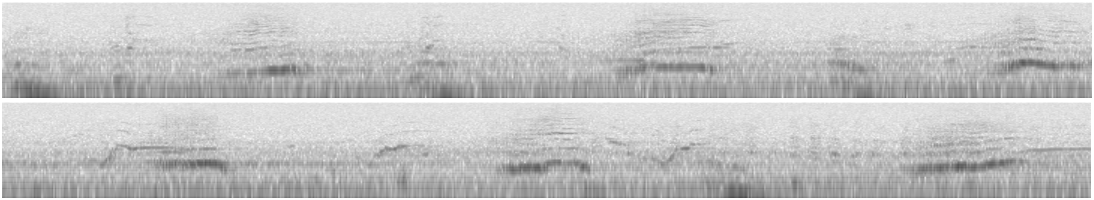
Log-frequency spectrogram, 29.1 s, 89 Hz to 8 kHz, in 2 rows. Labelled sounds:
1.7	2.0	humpback whale, 1.3 to 2.8 kHz
3.0	3.9	humpback whale, 0.90 to 4.4 kHz
8.4	9.8	humpback whale, 0.90 to 4.5 kHz
12.7	13.2	humpback whale, 0.86 to 3.0 kHz
13.5	14.4	humpback whale, 1.3 to 3.4 kHz
16.0	17.4	humpback whale, 0.80 to 1.1 kHz
19.6	20.2	humpback whale, 0.80 to 3.1 kHz
21.3	22.9	humpback whale, 0.96 to 3.8 kHz
23.5	23.9	humpback whale, 0.83 to 1.2 kHz
26.9	29.0	humpback whale, 0.80 to 2.9 kHz

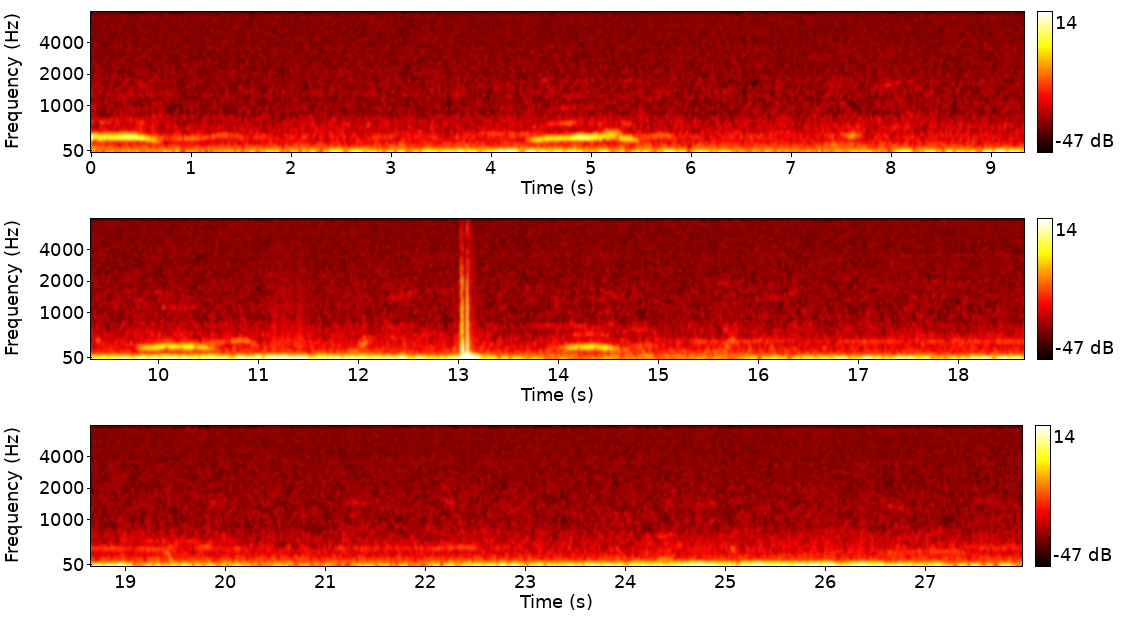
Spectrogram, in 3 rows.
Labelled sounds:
12.3	12.6	humpback whale, 1.3 to 1.6 kHz

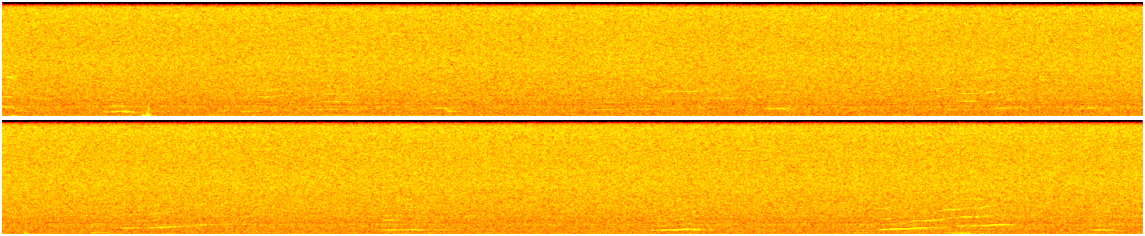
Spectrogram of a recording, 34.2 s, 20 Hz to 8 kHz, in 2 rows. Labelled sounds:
14.3	14.6	humpback whale, 0.99 to 1.1 kHz
30.7	31.7	humpback whale, 0.83 to 1.9 kHz

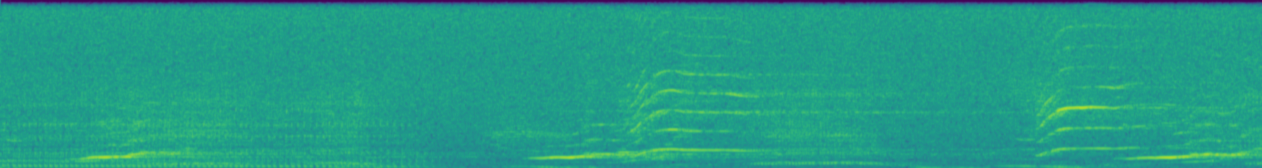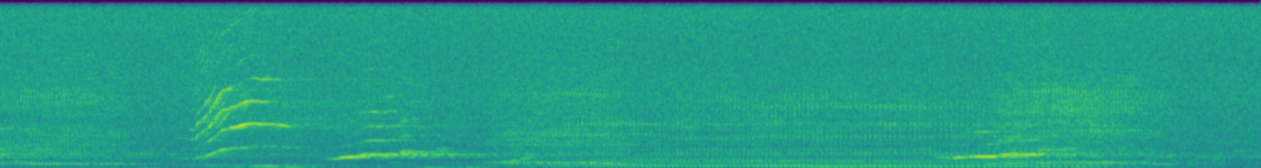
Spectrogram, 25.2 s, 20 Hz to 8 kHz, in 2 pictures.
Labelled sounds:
1.1	1.3	humpback whale, 1.6 to 1.8 kHz
2.8	3.1	humpback whale, 2.7 to 3.0 kHz
4.8	5.2	humpback whale, 1.4 to 1.8 kHz
6.2	8.5	humpback whale, 0.80 to 6.2 kHz
10.4	12.7	humpback whale, 0.80 to 7.9 kHz
14.4	15.6	humpback whale, 0.80 to 4.4 kHz
16.2	17.2	humpback whale, 0.80 to 2.8 kHz
22.2	23.4	humpback whale, 0.80 to 3.8 kHz

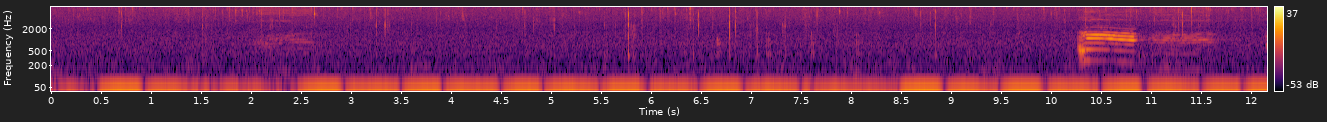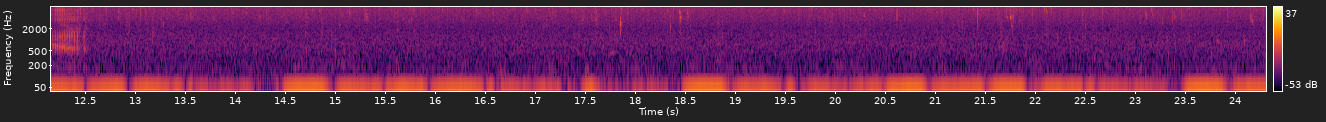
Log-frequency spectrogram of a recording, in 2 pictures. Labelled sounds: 2.0	2.7	killer whale, southern resident, J pod, call S04, 0.12 to 8.0 kHz
10.2	11.7	killer whale, southern resident, J pod, call S04, 0.12 to 8.0 kHz
12.2	12.5	killer whale, southern resident, rasp, 0.19 to 8.0 kHz

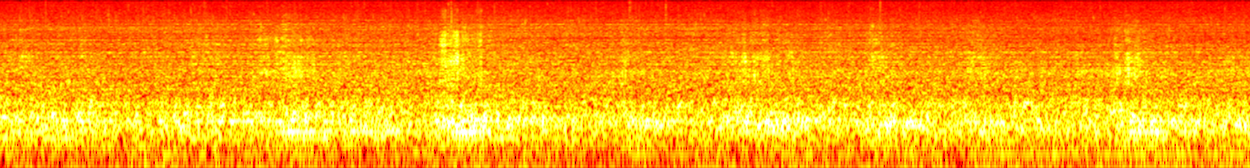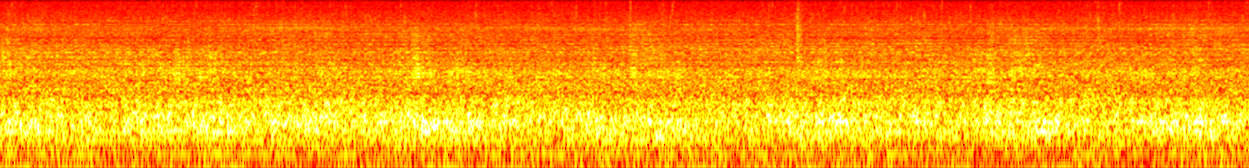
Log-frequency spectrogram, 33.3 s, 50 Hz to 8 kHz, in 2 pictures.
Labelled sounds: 3.4	3.8	vessel noise, 2.2 to 2.7 kHz

